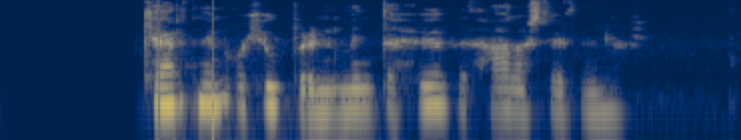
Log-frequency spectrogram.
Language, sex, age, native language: Icelandic, female, 30-39, Icelandic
